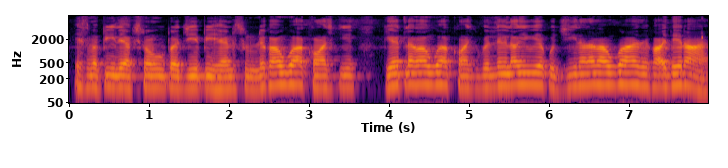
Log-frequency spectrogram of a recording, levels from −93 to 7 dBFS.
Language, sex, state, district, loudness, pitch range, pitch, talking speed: Hindi, male, Uttar Pradesh, Ghazipur, -23 LUFS, 115-140 Hz, 120 Hz, 200 wpm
